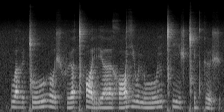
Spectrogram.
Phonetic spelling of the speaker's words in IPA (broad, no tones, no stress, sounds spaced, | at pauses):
p u ɐ̯ ɦ ʏ ǀ uː ɦ ʊː ʃ f ʏ ɐ̯ ǀʰ ɔ ɐ̯ rʲ ɜː x ɔ zʲ uː n w uː n ǀʰ iː ʃ ǀʰ ʏ tʲ k ʏ ʃ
